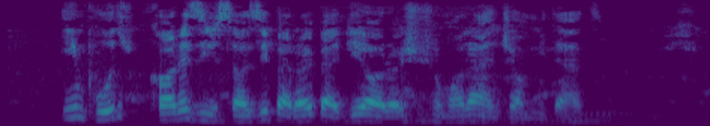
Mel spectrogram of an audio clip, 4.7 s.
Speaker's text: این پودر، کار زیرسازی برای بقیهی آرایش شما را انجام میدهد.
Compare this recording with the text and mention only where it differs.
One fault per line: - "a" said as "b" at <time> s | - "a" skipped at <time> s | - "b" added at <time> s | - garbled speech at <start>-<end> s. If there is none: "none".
none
